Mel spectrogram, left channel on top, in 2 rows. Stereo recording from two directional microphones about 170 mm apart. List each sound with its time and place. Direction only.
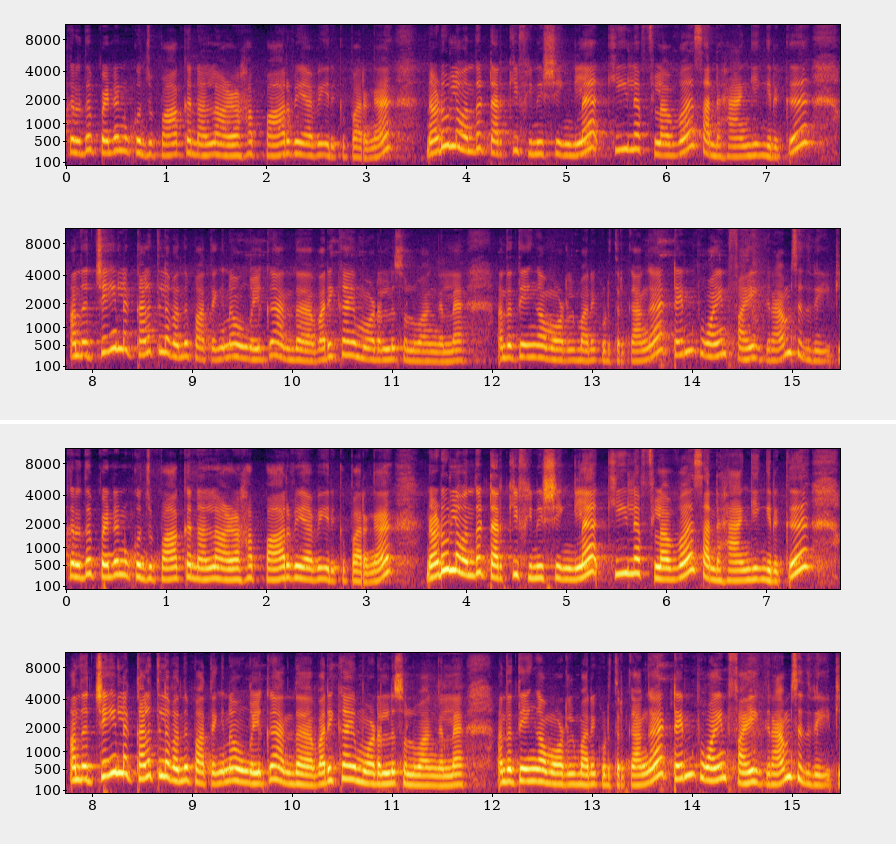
0.0 s a woman's voice: 30° right (ahead or behind)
